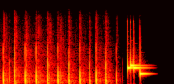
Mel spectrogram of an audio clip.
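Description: Footsteps fall on sand in a quick, even rhythm.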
